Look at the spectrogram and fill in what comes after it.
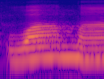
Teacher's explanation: வாவ் ஃபத்ஹாவா, மீம் ஃபத்ஹா, அலிஃப் மத்து, மா 2 ஹரக்கத்தை நீட்டணும்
